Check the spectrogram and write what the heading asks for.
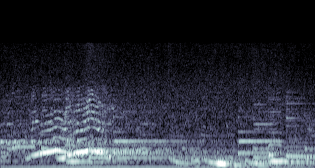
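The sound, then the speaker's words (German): Whale song recorded underwater: long, sliding tonal calls rise and fall over a steady hiss of background noise, with several overlapping low moans and higher glides. “Bei Wahlen ist noch zusätzlich zu erwähnen, dass das Medium Wasser erlaubt es der Schale eben schnell und sehr weit getragen zu werden.”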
